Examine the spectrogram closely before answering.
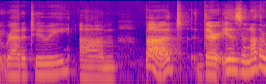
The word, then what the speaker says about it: ratatouille: and that's more like rata twee ratatouille so you can hear how this twee clearly does have the w sound it's also stressed just like the two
